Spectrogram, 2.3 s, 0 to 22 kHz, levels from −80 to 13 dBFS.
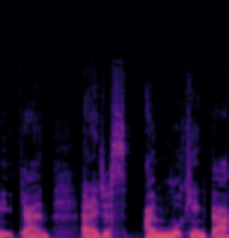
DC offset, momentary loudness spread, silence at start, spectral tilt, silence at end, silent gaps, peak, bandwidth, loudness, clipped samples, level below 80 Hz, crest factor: under 0.1%; 7 LU; 0 s; -4 dB/octave; 0 s; none; -14 dBFS; 16 kHz; -29 LUFS; under 0.1%; -66 dBFS; 16 dB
